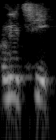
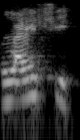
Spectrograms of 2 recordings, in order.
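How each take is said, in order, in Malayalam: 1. ആദ്യത്തെ സ്വരം 'ee' പോലെയാണ് ഉച്ചരിക്കുന്നത്. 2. ആദ്യത്തെ സ്വരം 'eye' പോലെയാണ് ഉച്ചരിക്കുന്നത്. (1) "നോട്ട് ലിച്ചി" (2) "ലൈച്ചി ആണ് കേട്ടോ"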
